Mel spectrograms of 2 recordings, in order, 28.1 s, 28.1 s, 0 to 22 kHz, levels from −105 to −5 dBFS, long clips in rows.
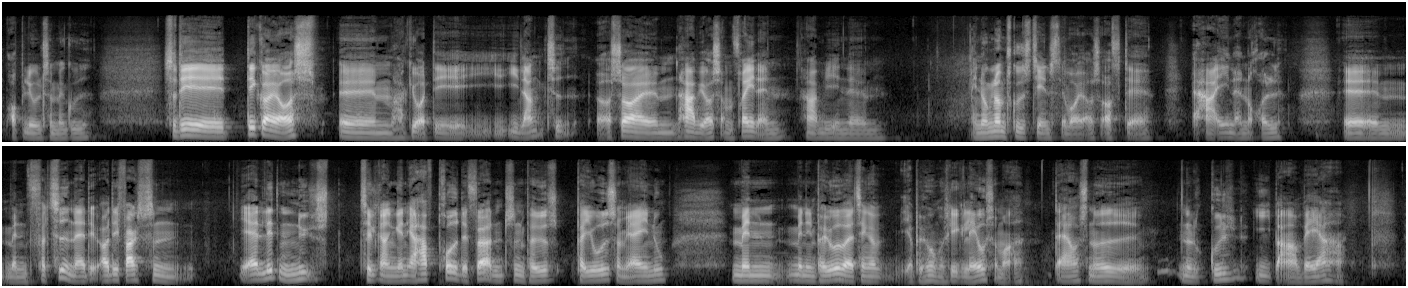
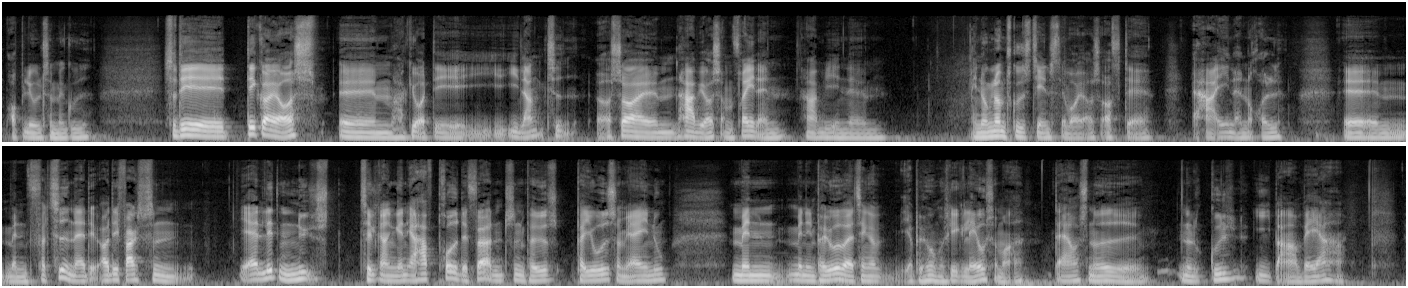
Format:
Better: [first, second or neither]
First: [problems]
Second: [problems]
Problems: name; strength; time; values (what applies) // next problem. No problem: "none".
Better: second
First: thin; very; fading below 600 Hz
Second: none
